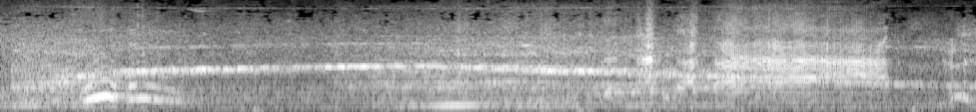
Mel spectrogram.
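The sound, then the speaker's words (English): A toy fire truck's electronic siren wails steadily for several seconds, a high sustained tone with a slight waver, with some faint clattering and background noise beneath it. “Wow, it's like a real fire truck.”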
